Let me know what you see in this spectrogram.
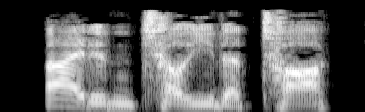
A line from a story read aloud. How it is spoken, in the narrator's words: Justin snarled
